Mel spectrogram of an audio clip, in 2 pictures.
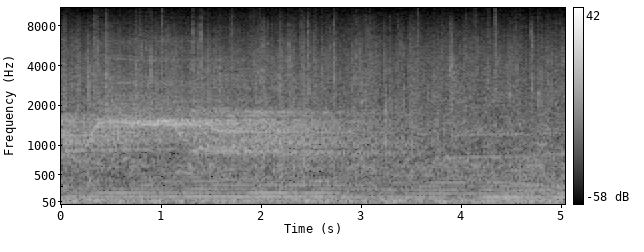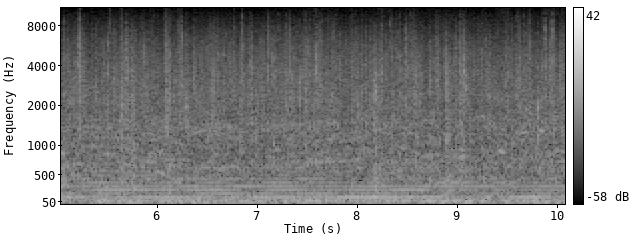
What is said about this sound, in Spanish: Finalmente, solo quedó el sonido del crepitar del fuego en las cenizas de los acusados.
